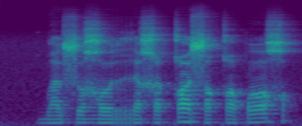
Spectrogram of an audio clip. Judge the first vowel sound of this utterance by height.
low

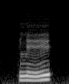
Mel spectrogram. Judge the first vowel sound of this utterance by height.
mid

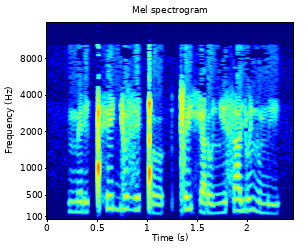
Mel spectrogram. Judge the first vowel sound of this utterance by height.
mid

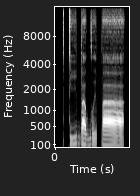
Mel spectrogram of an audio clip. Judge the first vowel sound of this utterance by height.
high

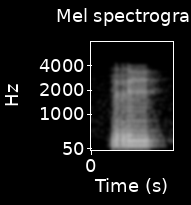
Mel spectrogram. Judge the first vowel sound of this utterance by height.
high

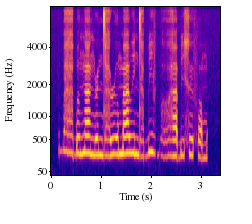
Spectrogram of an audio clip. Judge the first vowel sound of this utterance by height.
low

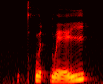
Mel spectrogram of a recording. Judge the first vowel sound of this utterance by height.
low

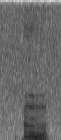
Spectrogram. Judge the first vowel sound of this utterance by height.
high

